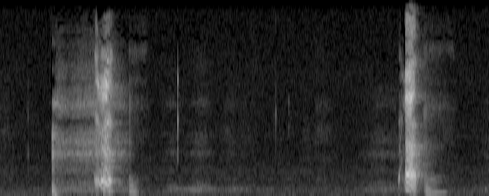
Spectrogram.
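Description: Two sudden, sharp voiced gulps about three seconds apart, the jerky catch typical of hiccups.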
